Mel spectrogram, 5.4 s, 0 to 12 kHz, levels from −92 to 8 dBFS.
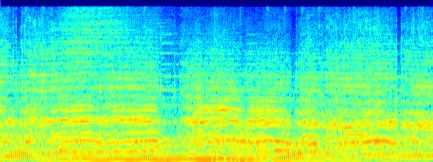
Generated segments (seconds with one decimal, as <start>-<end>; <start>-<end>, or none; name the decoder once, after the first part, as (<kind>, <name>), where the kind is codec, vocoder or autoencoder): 0.0-1.0 (vocoder, BigVGAN v2); 2.1-5.4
